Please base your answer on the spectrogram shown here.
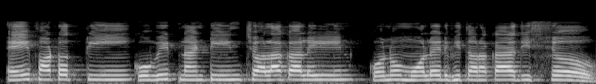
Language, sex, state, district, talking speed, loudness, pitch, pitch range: Bengali, male, West Bengal, Dakshin Dinajpur, 110 wpm, -13 LUFS, 215 Hz, 205-220 Hz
